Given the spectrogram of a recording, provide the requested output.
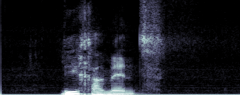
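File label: "ligament", Dutch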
